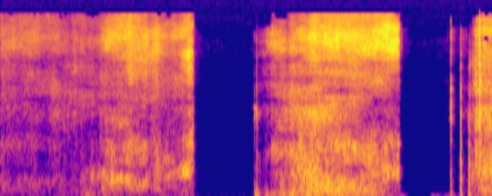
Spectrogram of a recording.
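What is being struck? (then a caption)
Small cardboard box. A small brown cardboard box standing on its end is scratched along its corner and sides by long acrylic nails. Two long stretches of dry, broadband scratching are split by a short silence, and a few quick sharp scrapes follow at the end.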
